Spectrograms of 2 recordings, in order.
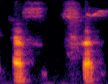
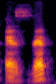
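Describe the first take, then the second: First: The second part begins with an s-like sound. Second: The second part begins with a z sound. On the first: The speaker calls it right. "tapi S set" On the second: The speaker calls it wrong. "dibacanya bukan S Z"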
